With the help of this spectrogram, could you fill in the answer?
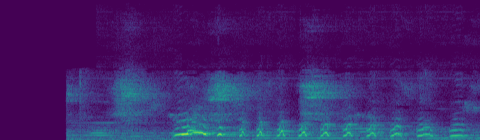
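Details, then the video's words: Zebra dove (Bangkok perkutut) with an unusual voice, either singing or "laughing": a rapid run of soft bubbling notes, about six per second, after a brief hoarse opening, with faint hiss underneath. "PERKUTUT BANGKOK SUARA ANEH manggung atau ketawa?"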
